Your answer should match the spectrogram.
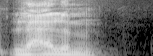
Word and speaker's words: L'Alam: Euh, donc c'est euh, comment on prononce L'Halem L'Alam. L'Alam.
